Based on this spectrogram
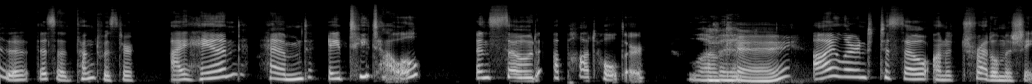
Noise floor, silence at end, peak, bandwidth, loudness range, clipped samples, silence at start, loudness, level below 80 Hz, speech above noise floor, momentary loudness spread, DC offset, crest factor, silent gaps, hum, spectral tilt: -68 dBFS; 0 s; -4 dBFS; 16 kHz; 2 LU; under 0.1%; 0 s; -19 LUFS; -58 dBFS; 50 dB; 8 LU; under 0.1%; 14 dB; none; none; -4.5 dB/octave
